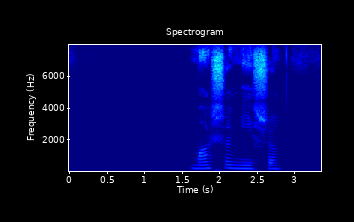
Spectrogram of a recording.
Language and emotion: Russian, neutral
